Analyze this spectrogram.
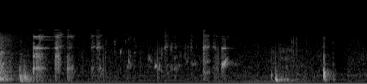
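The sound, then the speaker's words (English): A drink is poured into a glass, the liquid splashing unevenly while glassware clinks lightly a few times; no one speaks. “Pour this down.”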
